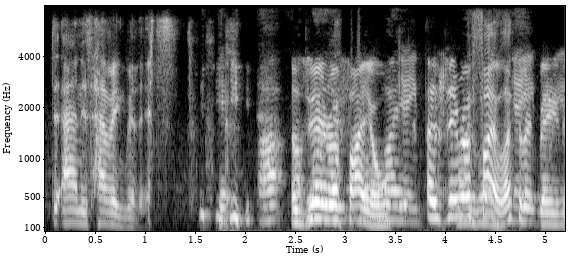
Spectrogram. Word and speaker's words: Aziraphale: do you pronounce your name? Aziraphale.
